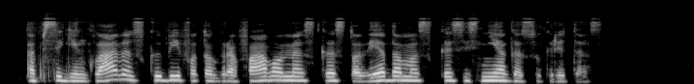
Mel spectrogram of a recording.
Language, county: Lithuanian, Kaunas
